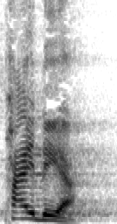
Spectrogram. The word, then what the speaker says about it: paideia: The Greek word is paideia. Paideia is spelled P-A-I-D-E-I-A. P-A-I-D-E-I-A. P-A-I-D-E-I-A. P-A-I-D-E-I-A.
